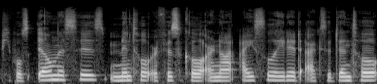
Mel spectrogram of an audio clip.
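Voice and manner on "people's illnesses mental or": ordinary delivery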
